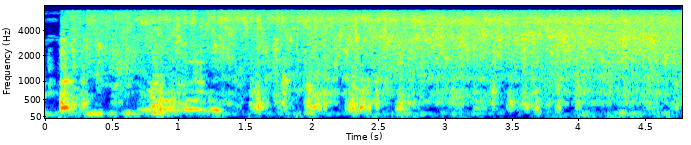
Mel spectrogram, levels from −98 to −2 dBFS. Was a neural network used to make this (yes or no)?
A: no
